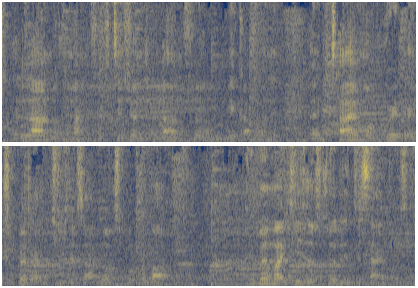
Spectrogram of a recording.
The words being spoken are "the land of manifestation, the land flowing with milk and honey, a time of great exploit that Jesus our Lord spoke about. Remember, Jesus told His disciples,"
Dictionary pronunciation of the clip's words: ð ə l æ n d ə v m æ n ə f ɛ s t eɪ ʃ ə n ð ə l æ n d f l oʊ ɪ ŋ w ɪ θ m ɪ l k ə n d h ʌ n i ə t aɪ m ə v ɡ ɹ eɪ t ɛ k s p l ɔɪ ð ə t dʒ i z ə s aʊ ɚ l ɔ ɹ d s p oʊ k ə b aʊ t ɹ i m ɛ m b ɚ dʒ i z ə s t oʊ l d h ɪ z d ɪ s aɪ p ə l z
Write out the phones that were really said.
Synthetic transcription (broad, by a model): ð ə l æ n d ə v m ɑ n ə f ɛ s t eɪ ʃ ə n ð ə l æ n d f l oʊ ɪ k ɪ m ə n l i ə t aɪ m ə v ɡ ɹ eɪ t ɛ k s p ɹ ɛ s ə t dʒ i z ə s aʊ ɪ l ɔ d s p oʊ k ə b aʊ t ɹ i m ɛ m b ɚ dʒ i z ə s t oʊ d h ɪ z d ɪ s aɪ p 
